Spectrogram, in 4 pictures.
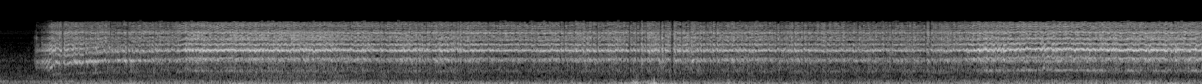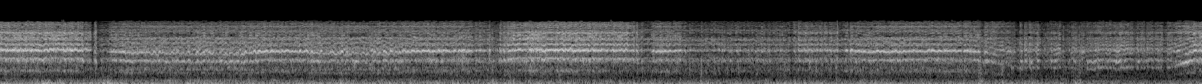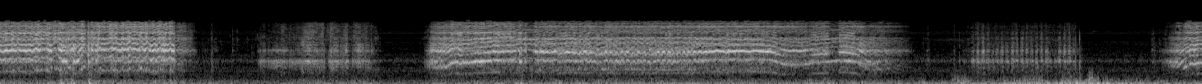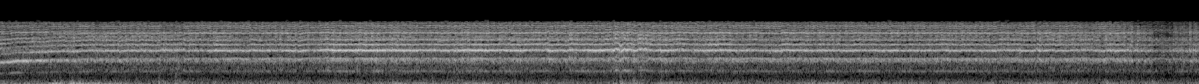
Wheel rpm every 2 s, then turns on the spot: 90, 160, 160, 160, 160, 160, 160, 160, 160, 160, 160, 120, 140, 30, 100, 160, 80, 30, 130, 160, 160, 160, 160, 160.
26-28 32-34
